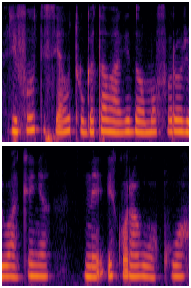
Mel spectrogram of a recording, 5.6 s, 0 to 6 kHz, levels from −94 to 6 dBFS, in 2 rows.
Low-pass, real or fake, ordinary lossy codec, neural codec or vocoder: 5.4 kHz; real; Opus, 64 kbps; none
